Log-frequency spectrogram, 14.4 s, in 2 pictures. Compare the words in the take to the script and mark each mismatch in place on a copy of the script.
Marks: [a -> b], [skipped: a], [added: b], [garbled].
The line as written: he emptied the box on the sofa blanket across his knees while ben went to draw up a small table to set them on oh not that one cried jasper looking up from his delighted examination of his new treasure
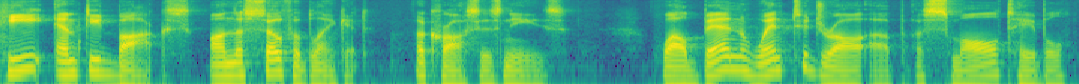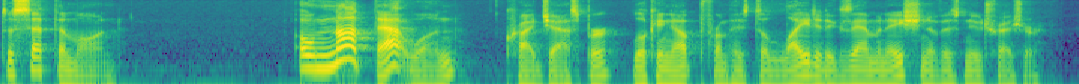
he emptied [skipped: the] box on the sofa blanket across his knees while ben went to draw up a small table to set them on oh not that one cried jasper looking up from his delighted examination of his new treasure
